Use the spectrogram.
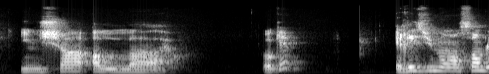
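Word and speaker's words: إن شاء الله: flemme hincha en est on ne va pas s'amuser à dire in chaa oh oh oh tu vois il ya trop de l après donc on fait aussi la liaison hincha aux morts ok résumons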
